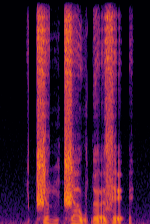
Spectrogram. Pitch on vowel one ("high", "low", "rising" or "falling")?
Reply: low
